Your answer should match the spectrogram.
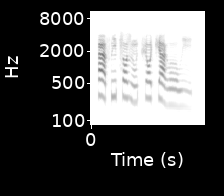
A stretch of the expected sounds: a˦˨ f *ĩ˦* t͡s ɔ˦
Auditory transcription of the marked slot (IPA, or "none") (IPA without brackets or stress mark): ĩ˦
